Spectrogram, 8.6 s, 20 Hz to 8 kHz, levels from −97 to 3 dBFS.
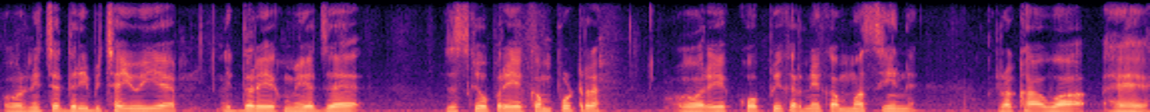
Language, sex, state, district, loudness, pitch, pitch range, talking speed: Hindi, male, Rajasthan, Bikaner, -16 LUFS, 155 Hz, 150-165 Hz, 160 wpm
